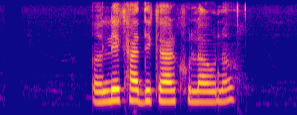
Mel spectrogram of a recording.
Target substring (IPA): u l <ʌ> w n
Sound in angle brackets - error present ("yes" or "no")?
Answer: yes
